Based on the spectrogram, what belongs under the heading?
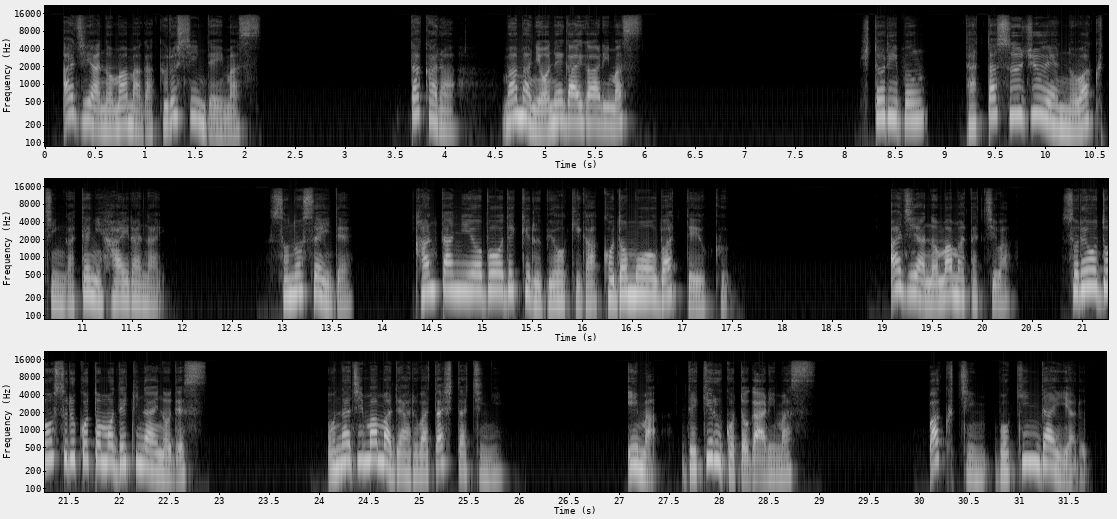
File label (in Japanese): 募金案内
